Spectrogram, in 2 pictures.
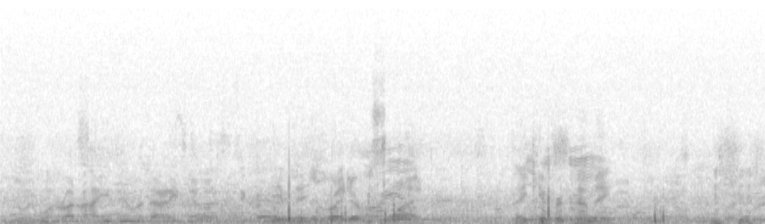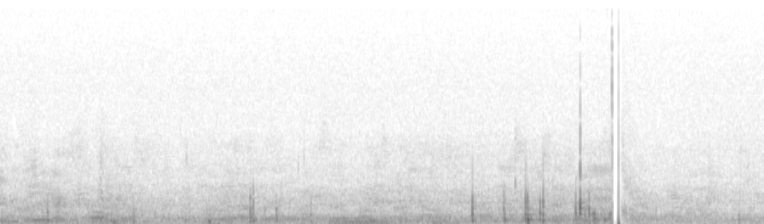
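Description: A crowd of people talks and murmurs.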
